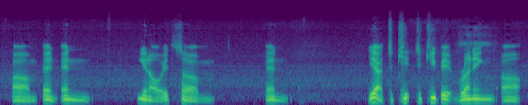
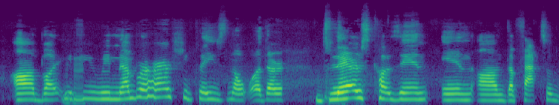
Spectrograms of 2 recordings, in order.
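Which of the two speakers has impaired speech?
The second: mild cerebral palsy; mild, born prematurely, helmet and braces in childhood; can talk, big words hard to pronounce, childhood speech therapy.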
